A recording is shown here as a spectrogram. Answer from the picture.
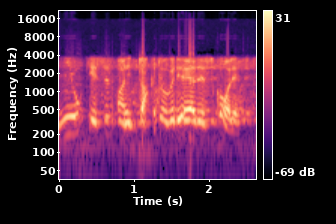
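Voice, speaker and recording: A man's voice moves through very wide pitch swings. There is noticeable background noise. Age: 70s. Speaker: caller. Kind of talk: phone-in call. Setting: phone call.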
